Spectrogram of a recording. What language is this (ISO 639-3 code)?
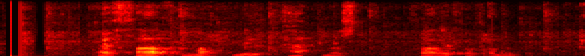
isl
